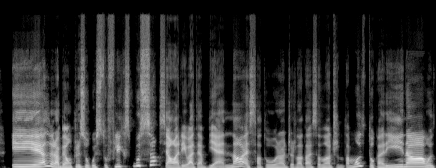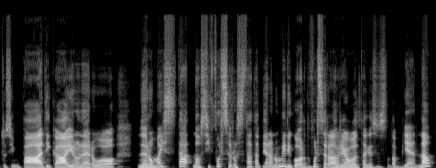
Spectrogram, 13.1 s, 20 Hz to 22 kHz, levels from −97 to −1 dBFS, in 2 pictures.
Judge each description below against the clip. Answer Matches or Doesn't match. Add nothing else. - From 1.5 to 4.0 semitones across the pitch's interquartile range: Doesn't match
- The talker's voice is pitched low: Doesn't match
